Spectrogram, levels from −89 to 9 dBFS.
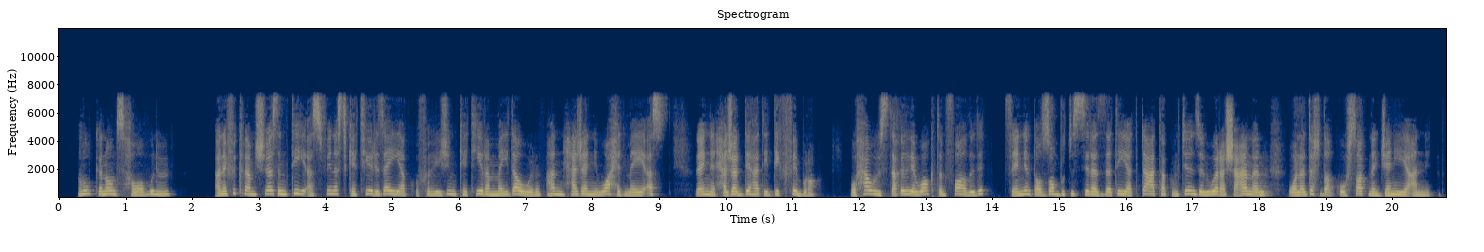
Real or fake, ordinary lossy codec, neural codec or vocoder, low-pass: fake; none; codec, 16 kHz, 0.5 kbps, X-Codec, WavLM features, trained on Multilingual LibriSpeech; 7.2 kHz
